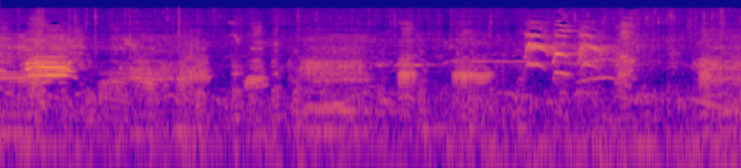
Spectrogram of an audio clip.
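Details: A group of Canada geese honking, loud nasal honks in short bursts every second or so, some sliding upward, over a low background hum.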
